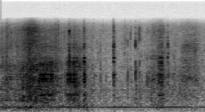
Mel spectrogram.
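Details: Scraping, rustling and clicking handling noises over a steady low hum, with brief bursts of broadband noise and no animal voice.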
